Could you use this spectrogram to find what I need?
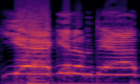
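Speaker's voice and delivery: put-on high whiny kid shout; whiny little kid. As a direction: cheer like a bratty child. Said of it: "a really whiny little kid".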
